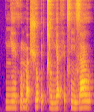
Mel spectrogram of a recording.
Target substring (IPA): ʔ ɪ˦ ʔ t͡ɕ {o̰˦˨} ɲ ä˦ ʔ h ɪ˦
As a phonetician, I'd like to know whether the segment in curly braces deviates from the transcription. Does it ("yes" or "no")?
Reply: yes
